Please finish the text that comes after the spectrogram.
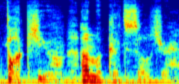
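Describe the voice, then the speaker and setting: An actor playing a panicky, defensive young soldier who blames everyone else in a game cutscene. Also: male voice, normal speed, music in the background, natural voice. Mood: desperate. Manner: defensive, whining, breaks into shouts. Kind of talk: video game cutscene acting.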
